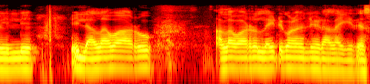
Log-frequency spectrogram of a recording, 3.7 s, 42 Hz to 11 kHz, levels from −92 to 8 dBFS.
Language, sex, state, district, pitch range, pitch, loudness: Kannada, male, Karnataka, Koppal, 115-125 Hz, 120 Hz, -14 LUFS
